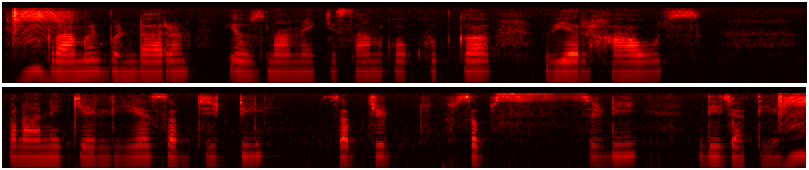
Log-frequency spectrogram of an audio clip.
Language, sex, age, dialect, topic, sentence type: Hindi, female, 25-30, Garhwali, agriculture, statement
